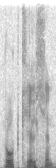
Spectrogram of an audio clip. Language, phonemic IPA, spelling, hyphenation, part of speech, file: German, /ˈʁoːtˌkeːlçən/, Rotkehlchen, Rot‧kehl‧chen, noun, De-Rotkehlchen.ogg
- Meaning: European robin (Erithacus rubecula)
